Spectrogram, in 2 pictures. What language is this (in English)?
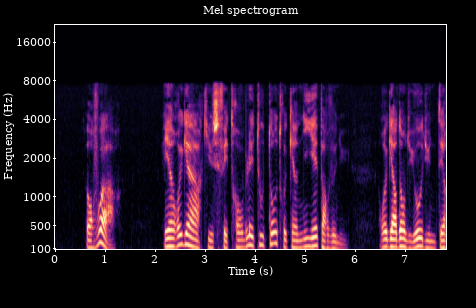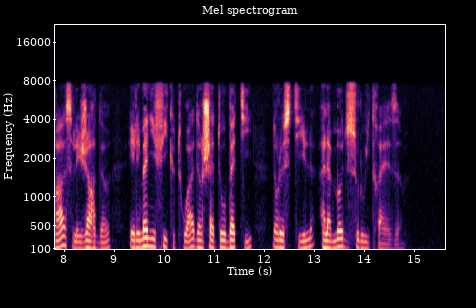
French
